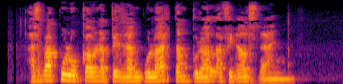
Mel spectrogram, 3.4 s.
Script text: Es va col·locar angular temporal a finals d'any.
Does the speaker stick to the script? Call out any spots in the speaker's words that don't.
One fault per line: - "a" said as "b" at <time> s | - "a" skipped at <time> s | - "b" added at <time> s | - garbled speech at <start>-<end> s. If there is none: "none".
- "una pedra" added at 0.9 s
